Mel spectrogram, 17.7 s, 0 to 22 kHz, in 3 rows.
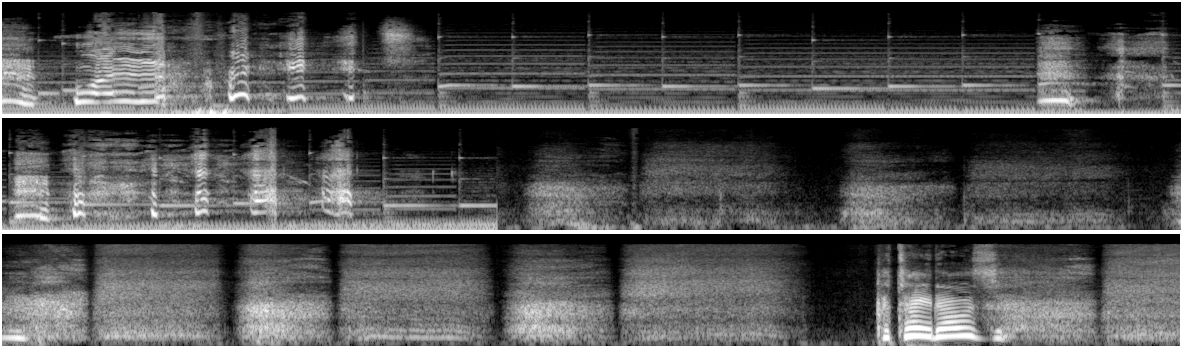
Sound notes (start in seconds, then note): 5.2 continues Laughing; 8.4 exhausted Breathing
